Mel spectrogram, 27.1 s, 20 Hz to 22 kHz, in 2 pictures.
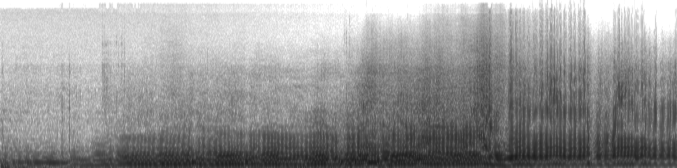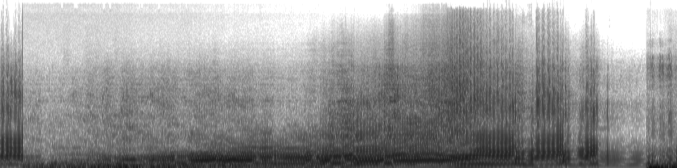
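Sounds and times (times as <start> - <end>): dirt bike engine revving: 1.8 - 25.6
wind rushing: 14.0 - 20.1.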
